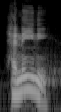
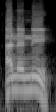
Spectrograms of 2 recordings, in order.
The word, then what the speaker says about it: Heneni: Oh, it's Heneni. Heneni, oh yeah, French people don't pronounce the H.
